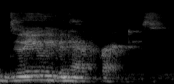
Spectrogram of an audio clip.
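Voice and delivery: subdued repeat, almost to herself; quiet repeat. Acted. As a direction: let it drop quietly.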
